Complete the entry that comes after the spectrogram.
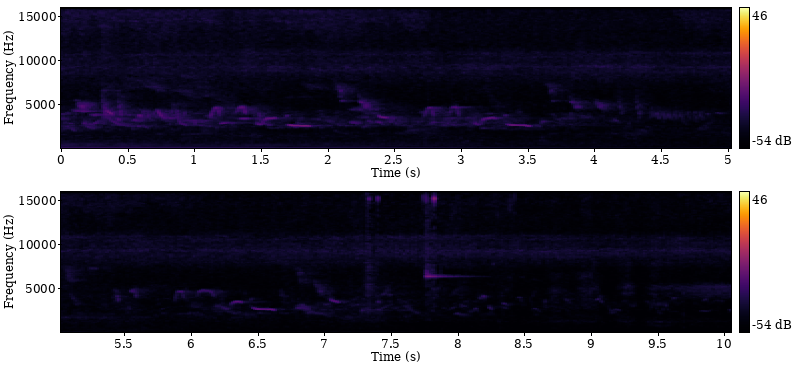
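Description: Faint songbirds chirping over a low steady hum, both fading away to near silence by near the end.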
